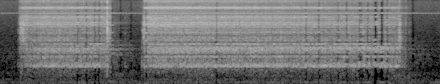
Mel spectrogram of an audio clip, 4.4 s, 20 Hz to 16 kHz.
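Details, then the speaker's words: 1978 Toyota Pickup/Hilux with the transmission removed for a clutch replacement: the old clutch release bearing, spun by hand, gives a harsh buzzing metallic ring, a worn bearing. "Wow do you hear that they throw a bearing is for crap okay yeah well good I'll go through the diagnosis on this later"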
